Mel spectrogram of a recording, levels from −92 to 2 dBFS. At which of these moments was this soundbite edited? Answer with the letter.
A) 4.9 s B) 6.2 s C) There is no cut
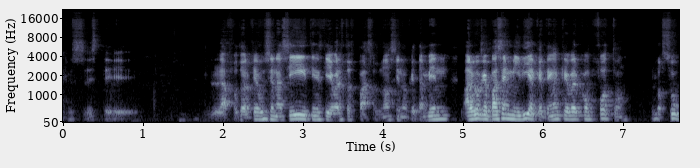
A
